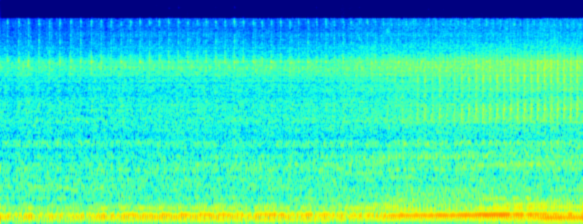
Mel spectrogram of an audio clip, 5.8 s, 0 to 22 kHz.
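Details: Kawasaki ZX-6R engine running with a steady ticking knock around four per second over the idle, firming as revs climb; owner suspects a bent valve, unconfirmed.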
